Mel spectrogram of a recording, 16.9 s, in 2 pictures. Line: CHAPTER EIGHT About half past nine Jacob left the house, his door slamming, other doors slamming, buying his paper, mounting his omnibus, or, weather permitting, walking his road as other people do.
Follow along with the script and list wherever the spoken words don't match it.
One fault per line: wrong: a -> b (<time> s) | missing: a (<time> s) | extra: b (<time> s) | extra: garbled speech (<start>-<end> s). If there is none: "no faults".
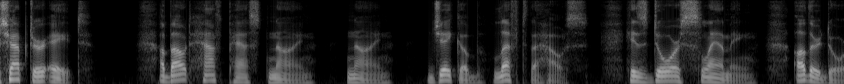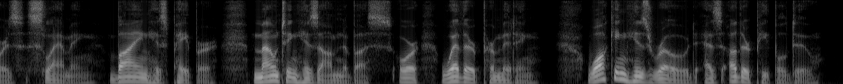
extra: nine (3.5 s)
